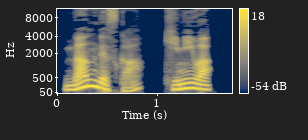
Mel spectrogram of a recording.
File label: anime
